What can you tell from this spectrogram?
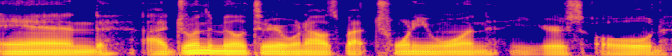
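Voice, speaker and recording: A man with an American accent: very deep, low pitch, a dark, mellow tone, monotone, flat intonation, a moderate pace, and a dry, close sound with no echo on a very clean recording with a silent background. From US South, Alabama. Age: 20s. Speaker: podcast host, military veteran. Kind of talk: casual podcast chat. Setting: studio with camcorders and microphones.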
